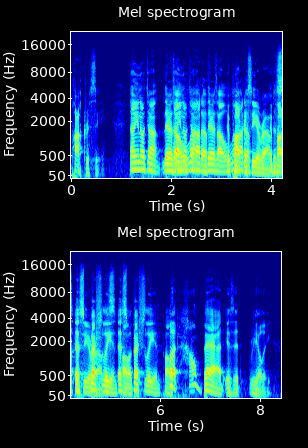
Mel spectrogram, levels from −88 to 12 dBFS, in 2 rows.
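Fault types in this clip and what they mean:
Doubled audio track: from 2.01 to 6.25 s a second, full-band copy of the speech runs about a second behind and roughly 5 dB quieter, likely from a second, slower capture path. Unlike an echo, it has no decay or room colouring and starts and stops abruptly.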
